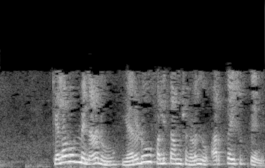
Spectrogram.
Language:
Kannada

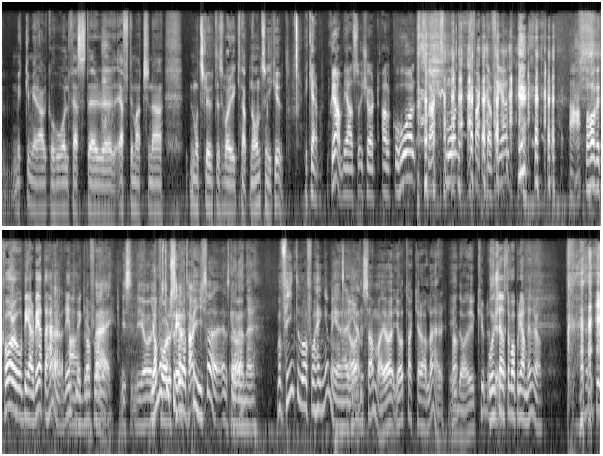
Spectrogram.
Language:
Swedish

